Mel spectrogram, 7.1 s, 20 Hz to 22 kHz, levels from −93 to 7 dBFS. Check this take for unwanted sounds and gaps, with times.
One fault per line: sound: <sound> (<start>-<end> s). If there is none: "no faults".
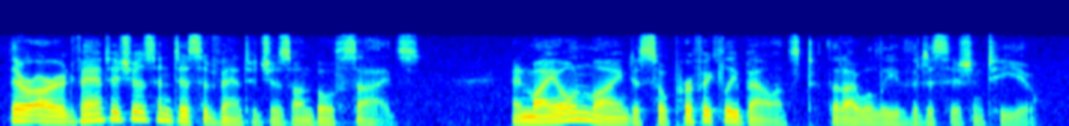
no faults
